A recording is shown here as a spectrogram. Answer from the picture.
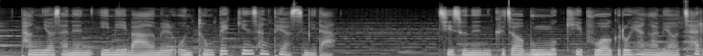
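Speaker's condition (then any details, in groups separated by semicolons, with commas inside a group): No condition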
